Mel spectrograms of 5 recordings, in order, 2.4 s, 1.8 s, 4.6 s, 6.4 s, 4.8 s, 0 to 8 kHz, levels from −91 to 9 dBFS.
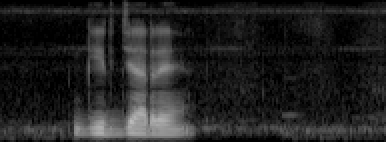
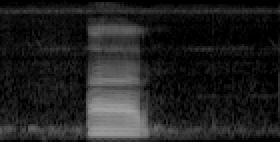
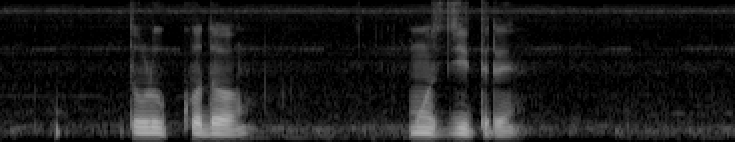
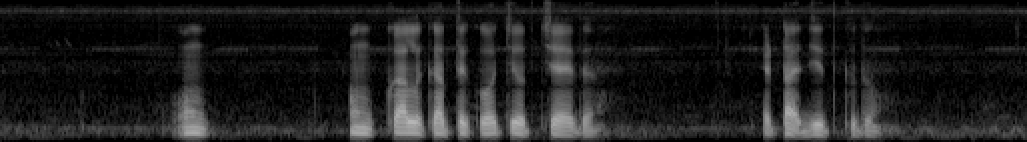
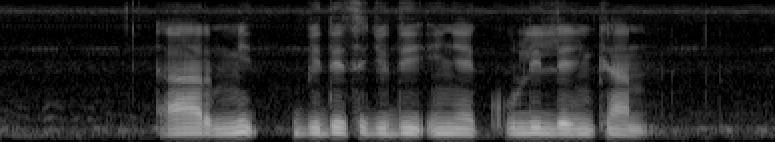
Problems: background sounds at intervals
